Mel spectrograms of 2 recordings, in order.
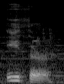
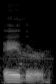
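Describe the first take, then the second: First: The first vowel is an 'ee' sound. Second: The first vowel is an 'ay' sound. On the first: The speaker calls it wrong. "Ike pronounces it Ether" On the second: The speaker calls it right. "it is pronounced Aether, as far as I'm concerned"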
